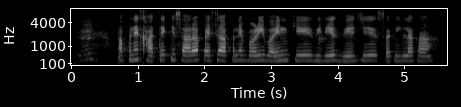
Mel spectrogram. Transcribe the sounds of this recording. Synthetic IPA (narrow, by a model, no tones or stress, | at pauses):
ɐpnekʰaːt̪ekesaːɾapɛːsaɐpnebɐɽibɐnkeʋɪd̪eːsbʱeːd͡ʒesɐkiːlakaː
